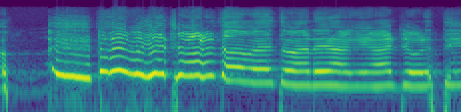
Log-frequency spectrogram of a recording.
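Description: A woman wailing loudly in pain as she is beaten with a stick. High, wavering cries drop in pitch after about a second and a half into one long held wail.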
